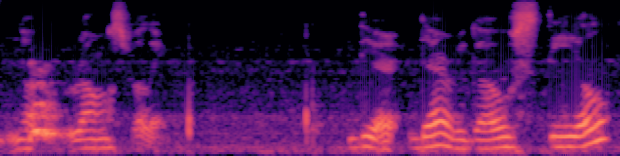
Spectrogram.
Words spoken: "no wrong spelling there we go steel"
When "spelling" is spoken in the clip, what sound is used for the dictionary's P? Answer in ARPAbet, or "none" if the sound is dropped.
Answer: F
